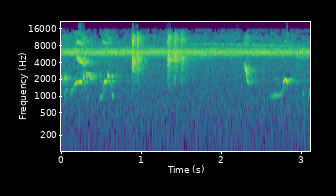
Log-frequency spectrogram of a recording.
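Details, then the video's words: Wild white-rumped shama in its habitat sings short, clear, whistled phrases, with a falling slur and a rising upslurred note, over a steady, shrill insect hum. "kicau murai batu"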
